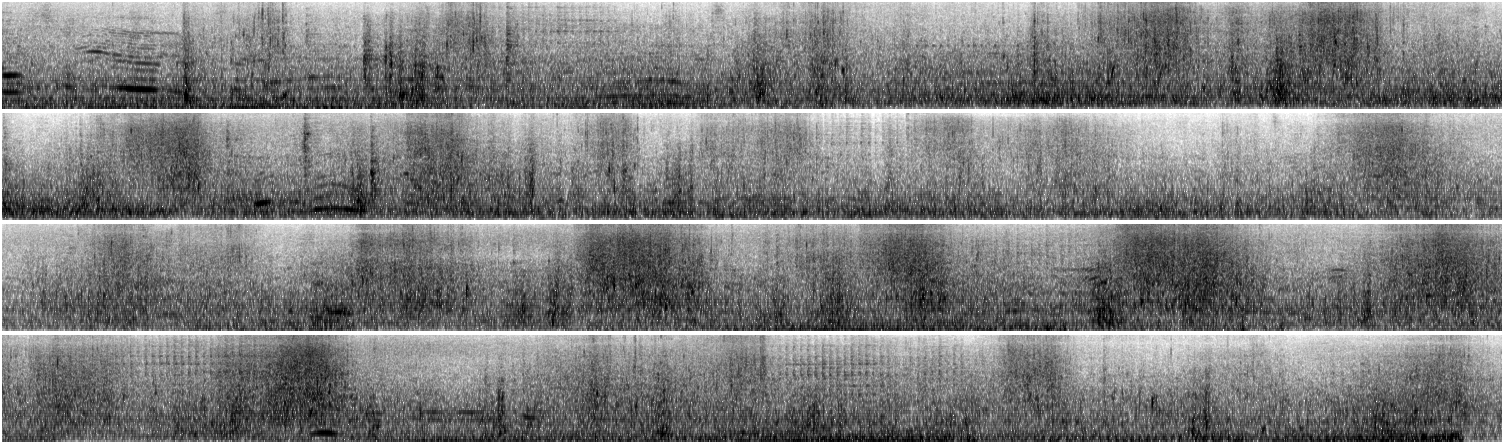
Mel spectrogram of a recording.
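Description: Choppy sea water slapping and splashing against a small boat's hull in irregular strokes, about one every second or two, with wind buffeting the microphone.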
